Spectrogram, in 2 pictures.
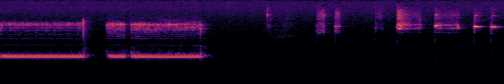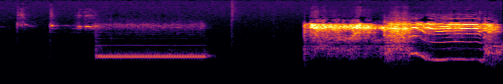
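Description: A telephone placing a call, with long steady ringback tones separated by pauses, soft clicks and rustling in between, then a louder burst of a voice over the phone line.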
